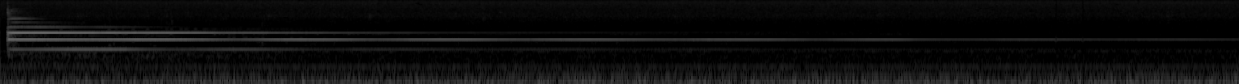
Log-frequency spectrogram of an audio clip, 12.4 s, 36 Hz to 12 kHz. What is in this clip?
chimes d#4 pp 1
Instrument: Orchestral Chimes/Tubular Bells, Chromatic- C3-F4
Note: D#, Octave 2
Volume: Pianissimo (pp)
RR Var: 1
Mic Setup: 6 SM-57's: 4 in Decca Tree (side-stereo pair-side), 2 close
bells, chimes, decca-tree, music, orchestra, sample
